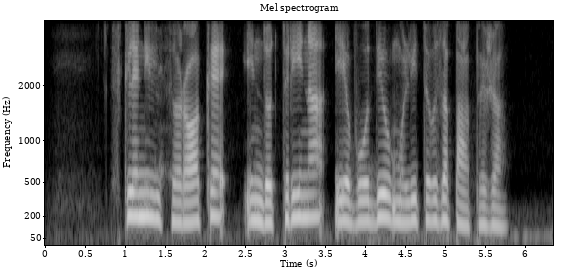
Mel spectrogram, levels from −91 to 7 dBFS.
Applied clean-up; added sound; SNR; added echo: neural mask model DeepFilterNet 3.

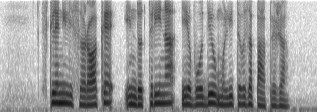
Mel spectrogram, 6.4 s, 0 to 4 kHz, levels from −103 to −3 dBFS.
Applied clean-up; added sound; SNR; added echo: none; none; none; none.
